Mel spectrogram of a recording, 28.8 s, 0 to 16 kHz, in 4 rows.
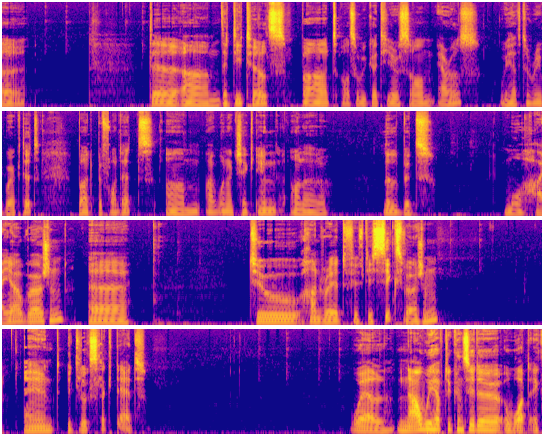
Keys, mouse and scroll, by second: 0.1-0.5 scroll down 2, 0.5-3.2 middle drag, 3.2-6.1 scroll up 3, 7.1-7.5 scroll down 2, 7.5-14.3 middle drag, 14.3-19.7 drag, 20.4-21.0 middle drag, 21.0-21.6 scroll up 2, 21.6-22.1 scroll down 1, 22.1-22.7 middle drag, 22.7-23.1 scroll down 1, 23.1-23.7 middle drag, 23.7-24.5 scroll up 1, 24.5-25.0 scroll down 2, 25.0-28.8 middle drag.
